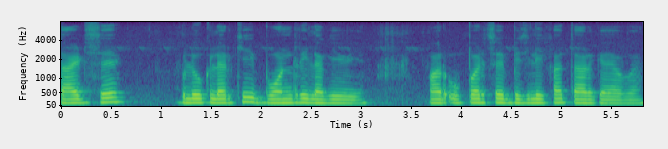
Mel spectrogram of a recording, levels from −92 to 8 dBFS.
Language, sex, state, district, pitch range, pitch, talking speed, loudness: Hindi, male, Uttar Pradesh, Lalitpur, 130-140 Hz, 135 Hz, 175 wpm, -15 LUFS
